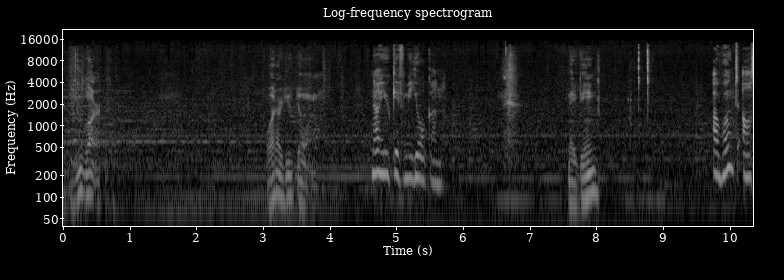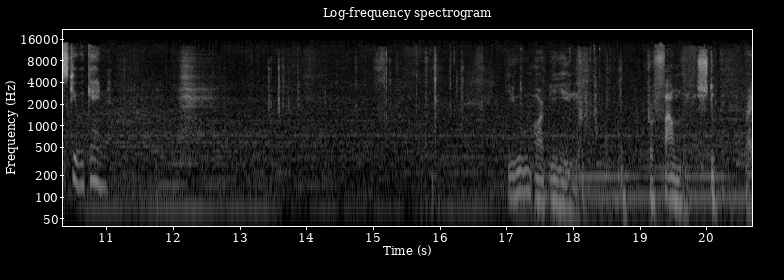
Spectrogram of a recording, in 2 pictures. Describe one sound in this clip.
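A young woman talks quietly into a microphone.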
